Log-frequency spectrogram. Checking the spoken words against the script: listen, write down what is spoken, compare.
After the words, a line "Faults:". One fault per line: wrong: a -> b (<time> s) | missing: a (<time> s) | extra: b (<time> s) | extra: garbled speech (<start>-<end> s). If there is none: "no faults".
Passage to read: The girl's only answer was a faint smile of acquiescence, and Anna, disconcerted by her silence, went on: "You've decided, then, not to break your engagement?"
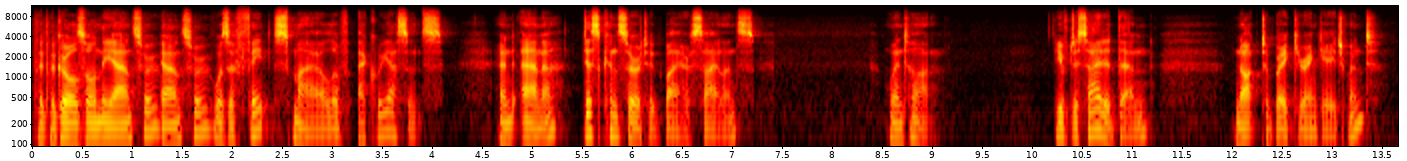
The the girl's only answer answer was a faint smile of acquiescence, and Anna, disconcerted by her silence, went on: "You've decided, then, not to break your engagement?"
Faults:
extra: the (0.1 s)
extra: answer (1.3 s)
